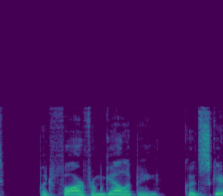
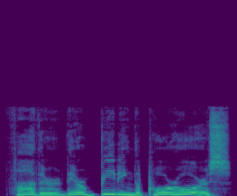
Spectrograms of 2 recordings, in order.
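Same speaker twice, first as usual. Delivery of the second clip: loud, high distressed pleading; horrified child; 10 semitones higher, 3 dB louder than usual. Acted. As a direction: beg the father, horrified. Boy horrified at beating.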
